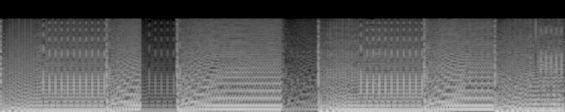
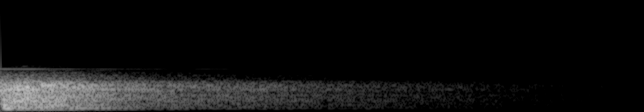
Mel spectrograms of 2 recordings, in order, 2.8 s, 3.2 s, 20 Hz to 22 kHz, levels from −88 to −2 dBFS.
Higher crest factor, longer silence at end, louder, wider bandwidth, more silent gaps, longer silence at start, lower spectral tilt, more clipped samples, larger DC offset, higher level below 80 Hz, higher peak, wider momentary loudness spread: second, 8 dB vs 22 dB; second, 0 s vs 2.15 s; first, -23 LUFS vs -31 LUFS; first, 11.5 kHz vs 2.1 kHz; neither; about the same, 0 s vs 0 s; about the same, -6 dB/octave vs -6.5 dB/octave; neither; neither; first, -28 dBFS vs under -90 dBFS; about the same, -14 dBFS vs -14 dBFS; second, 3 LU vs 26 LU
